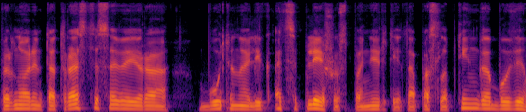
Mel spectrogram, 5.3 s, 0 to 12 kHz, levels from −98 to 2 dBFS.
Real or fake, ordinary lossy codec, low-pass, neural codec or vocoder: real; Opus, 32 kbps; 10.8 kHz; none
